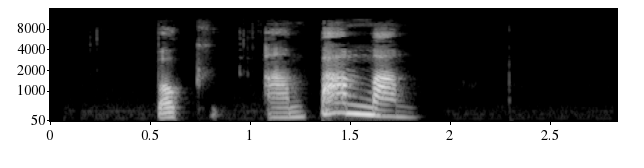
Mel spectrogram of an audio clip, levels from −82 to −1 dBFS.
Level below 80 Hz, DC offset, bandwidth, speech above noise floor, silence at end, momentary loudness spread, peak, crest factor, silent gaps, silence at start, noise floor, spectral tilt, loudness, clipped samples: -74 dBFS; under 0.1%; 11.5 kHz; 53 dB; 1.05 s; 14 LU; -2 dBFS; 22 dB; none; 0.55 s; -73 dBFS; -3 dB/octave; -19 LUFS; under 0.1%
